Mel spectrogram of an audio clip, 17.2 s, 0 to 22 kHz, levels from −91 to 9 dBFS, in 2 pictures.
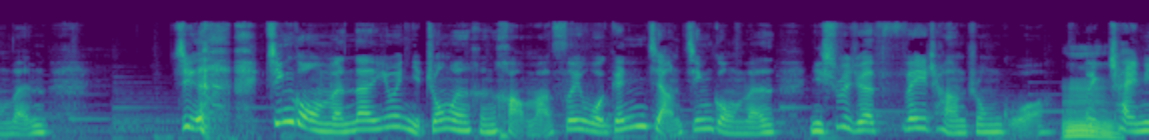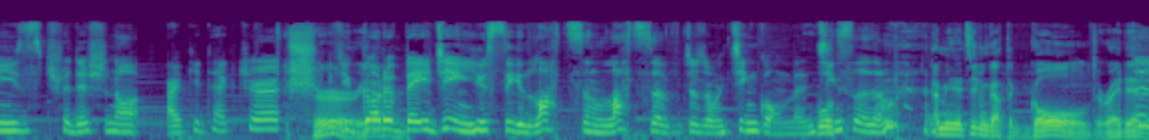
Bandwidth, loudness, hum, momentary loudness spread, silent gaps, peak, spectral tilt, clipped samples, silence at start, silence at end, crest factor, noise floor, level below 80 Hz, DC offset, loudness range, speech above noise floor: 12.5 kHz; -22 LUFS; none; 9 LU; none; -4 dBFS; -4.5 dB/octave; under 0.1%; 0 s; 0 s; 18 dB; -47 dBFS; -46 dBFS; under 0.1%; 4 LU; 25 dB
